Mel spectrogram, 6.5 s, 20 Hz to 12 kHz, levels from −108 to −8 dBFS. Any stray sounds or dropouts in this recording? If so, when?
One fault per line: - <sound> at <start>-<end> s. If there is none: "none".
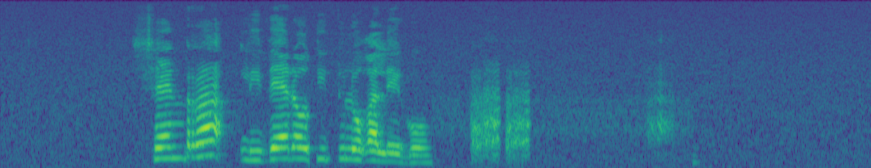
- laugh at 3.5-4.0 s
- laugh at 4.8-5.1 s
